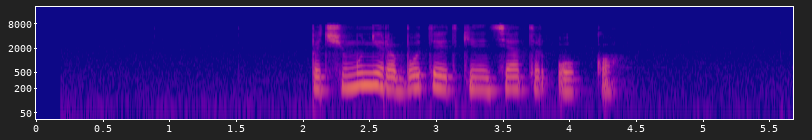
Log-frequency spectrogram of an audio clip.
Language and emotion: Russian, neutral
